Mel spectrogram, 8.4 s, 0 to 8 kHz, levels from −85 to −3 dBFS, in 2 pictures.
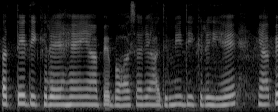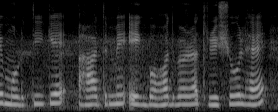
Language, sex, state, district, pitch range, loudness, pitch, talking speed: Hindi, female, Bihar, East Champaran, 205-220 Hz, -39 LUFS, 210 Hz, 165 wpm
